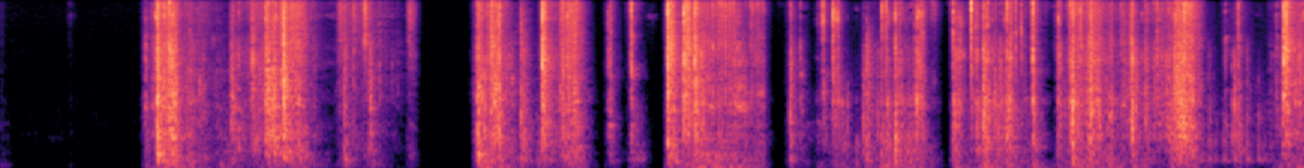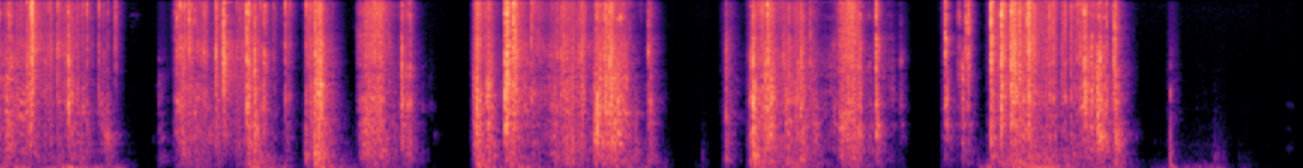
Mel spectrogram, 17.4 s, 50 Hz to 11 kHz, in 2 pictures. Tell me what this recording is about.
Cottage Door Handles - Assorted Opening, Rattling and Closing
Recorded in a vacation cottage with a Zoom h4 in Okanagan, BC, Canada.
cabin, door, field-recording, h4n, open, clunk, handle, wood, cottage, clank, opening, knock, close, wooden, closing, bang, audiodramahub, rattle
